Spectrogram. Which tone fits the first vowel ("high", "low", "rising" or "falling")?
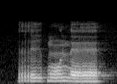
low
